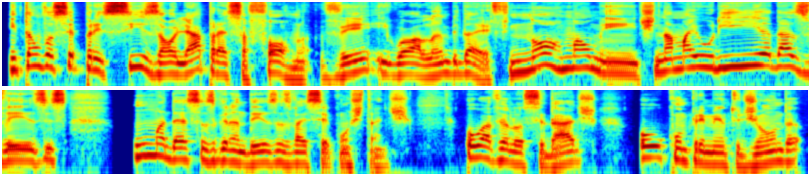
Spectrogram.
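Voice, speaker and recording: A man's voice: fairly high pitch, vocal fry, darkish tone, no room sound, studio quality. A Brazilian man teaching a physics video lesson, chatty and talking straight to the viewer with casual slang. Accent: Brazilian Portuguese. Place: classroom with a board.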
